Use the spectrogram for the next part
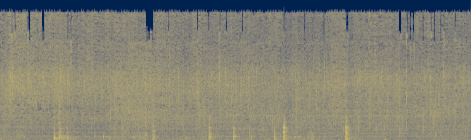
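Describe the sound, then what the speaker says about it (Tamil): Close, steady sizzle of tomatoes frying in a pan for chicken biryani, with scattered sharp scraping clicks of a utensil stirring, no voices. "தக்காளி எல்லாத்தையும் சேர்த்து நல்லா கிண்டிக்கிட்டு போங்க"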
